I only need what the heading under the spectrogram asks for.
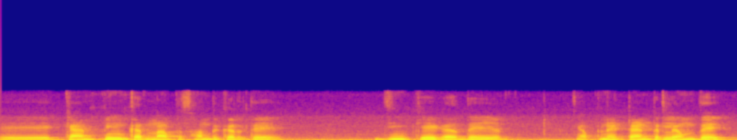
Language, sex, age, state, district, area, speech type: Dogri, male, 30-45, Jammu and Kashmir, Udhampur, rural, spontaneous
